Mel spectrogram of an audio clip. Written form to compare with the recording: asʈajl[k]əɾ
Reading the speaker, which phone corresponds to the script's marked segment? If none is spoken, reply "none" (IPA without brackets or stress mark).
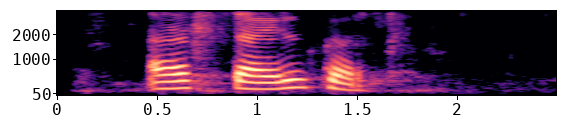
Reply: k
